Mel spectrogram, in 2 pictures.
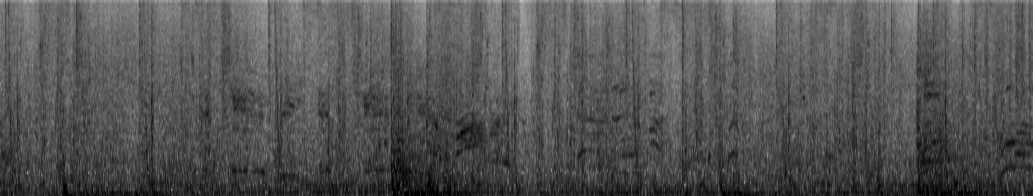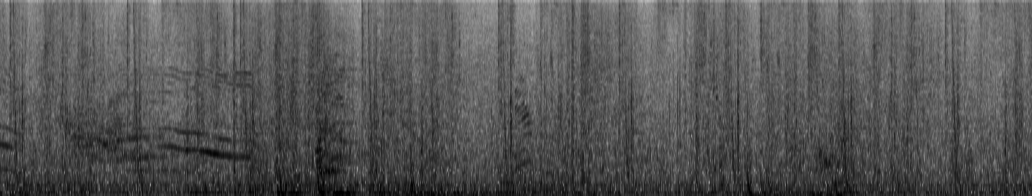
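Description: Water splashes and churns as a shark thrashes through waves.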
